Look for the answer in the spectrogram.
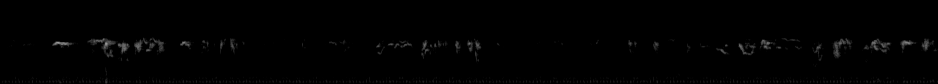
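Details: High, rapid chittering from bald eagles, recorded on a live nest camera on 24 September 2022 around midday. Short squeaky notes come in uneven clusters of roughly two per second, then grow louder and denser toward the end. Steady low hum underneath.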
